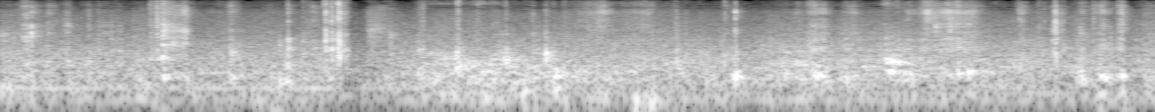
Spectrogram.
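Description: Corrugated cardboard carry boxes being folded and assembled by hand: irregular crisp snaps, scrapes and rustles as flaps are creased and tabs pushed into slots.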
